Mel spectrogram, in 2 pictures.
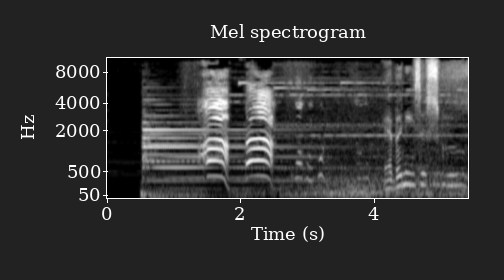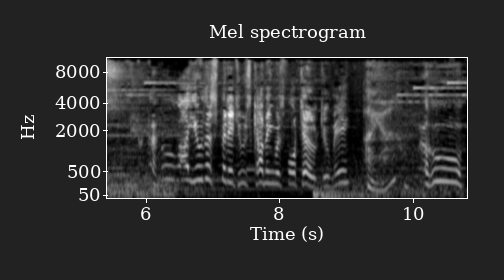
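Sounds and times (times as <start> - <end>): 
clock chime striking one: 0.0 - 7.7
speech: 4.2 - 10.8.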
